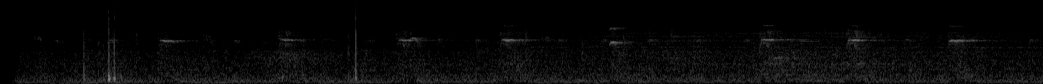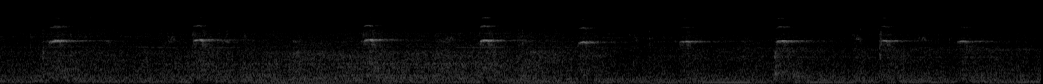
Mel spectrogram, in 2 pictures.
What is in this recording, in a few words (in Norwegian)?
tale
